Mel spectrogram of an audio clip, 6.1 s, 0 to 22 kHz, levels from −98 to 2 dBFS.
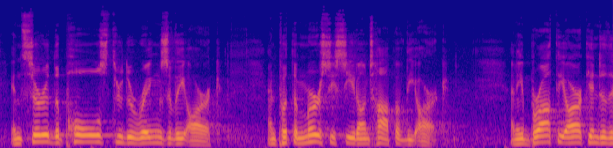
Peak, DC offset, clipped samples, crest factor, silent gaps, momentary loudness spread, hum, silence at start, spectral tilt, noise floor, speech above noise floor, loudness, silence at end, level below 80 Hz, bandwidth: -14 dBFS; under 0.1%; under 0.1%; 16 dB; none; 10 LU; none; 0.1 s; -6.5 dB/octave; -62 dBFS; 33 dB; -30 LUFS; 0 s; -70 dBFS; 14 kHz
